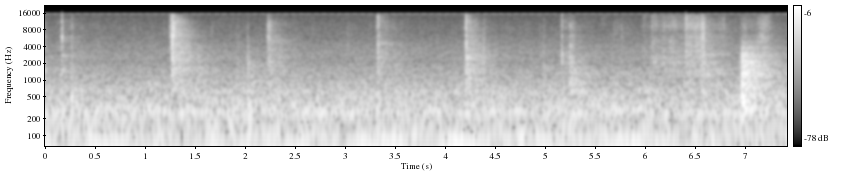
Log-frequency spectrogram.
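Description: Claw hammer striking a wooden 1x6 board about once a second, seven sharp knocks with the last but one the loudest, denting the wood to give it a distressed look.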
